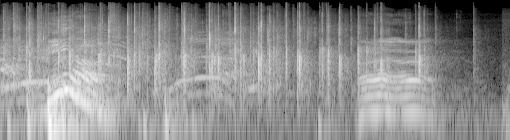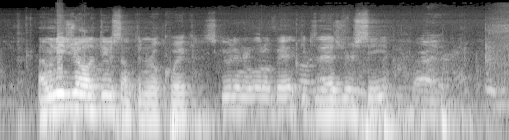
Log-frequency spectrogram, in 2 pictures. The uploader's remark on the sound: Pitch Night at NFT Connect - Austin TX. - June 6, 2022 - Open Mic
